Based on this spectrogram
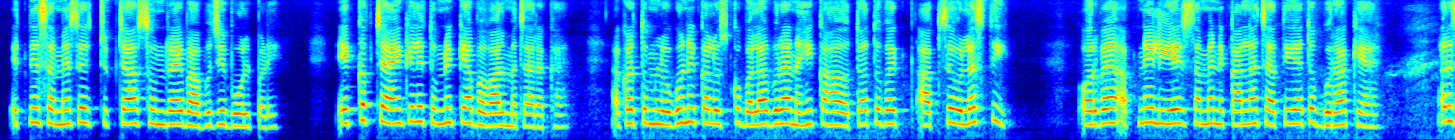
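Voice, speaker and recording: A woman tells a scripted family story, speaking every character's lines in her own voice. Her voice sits high but sounds mellow and soft-edged. The recording is a little dull and lo-fi.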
